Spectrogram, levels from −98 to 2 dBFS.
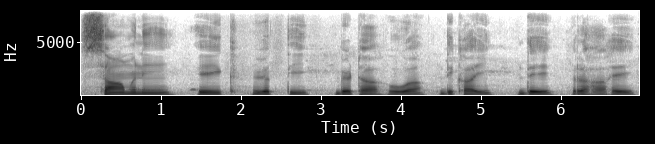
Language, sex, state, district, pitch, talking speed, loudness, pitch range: Hindi, male, Rajasthan, Jaipur, 100 Hz, 75 wpm, -21 LUFS, 95-105 Hz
